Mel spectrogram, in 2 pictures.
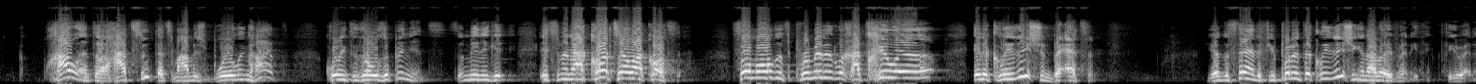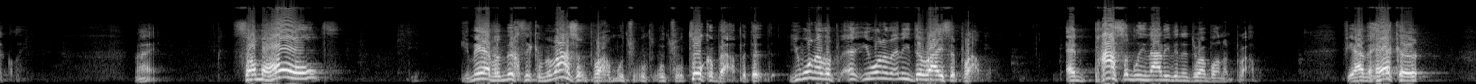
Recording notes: Shiur recorded in Yeshivas Ohr Reuven, Monsey, NY.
